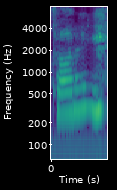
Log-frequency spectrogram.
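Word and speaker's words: Tané: And then you've got Tane, I think it's pronounced Tane, who's training to be a dragon rider on the other side of the world.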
